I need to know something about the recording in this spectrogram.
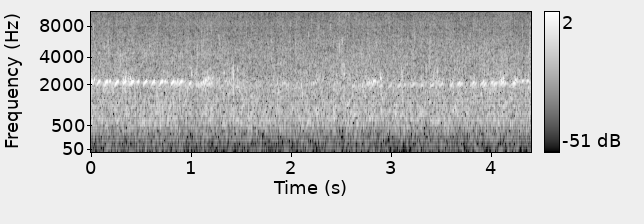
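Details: A Kajika frog in a clear stream opens with a loud, quickly pulsed whistled trill lasting about a second, then fainter high notes drift beneath the steady sound of running water.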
